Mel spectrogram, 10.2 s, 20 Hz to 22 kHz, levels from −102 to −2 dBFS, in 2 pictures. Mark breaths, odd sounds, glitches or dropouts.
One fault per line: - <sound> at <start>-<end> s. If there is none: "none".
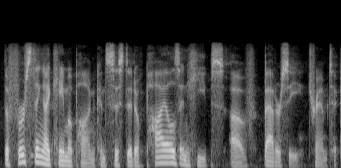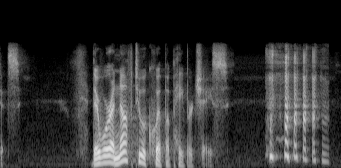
- laugh at 9.1-10.1 s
